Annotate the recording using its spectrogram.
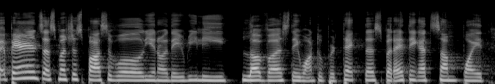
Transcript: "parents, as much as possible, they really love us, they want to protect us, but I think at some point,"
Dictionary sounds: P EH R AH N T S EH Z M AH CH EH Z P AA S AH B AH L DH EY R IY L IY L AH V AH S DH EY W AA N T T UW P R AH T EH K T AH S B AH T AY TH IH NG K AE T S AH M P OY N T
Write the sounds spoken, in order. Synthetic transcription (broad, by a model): P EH R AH N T S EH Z M AH CH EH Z P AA S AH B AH L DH EY R IY L IY L AH V AH S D EY W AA N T T UW P R AH T EH K T AH S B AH T AY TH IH NG K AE T S AH M P OY N T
